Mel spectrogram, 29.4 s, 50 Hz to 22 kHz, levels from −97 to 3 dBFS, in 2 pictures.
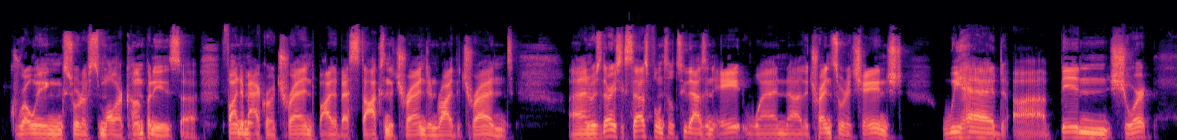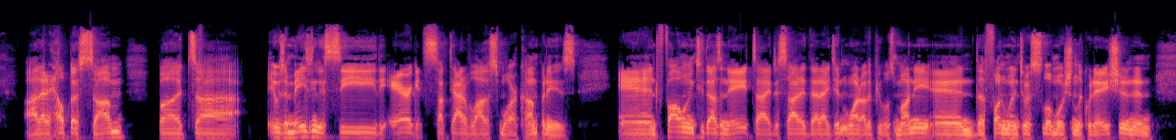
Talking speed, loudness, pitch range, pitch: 175 wpm, -20 LUFS, 90-105 Hz, 95 Hz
